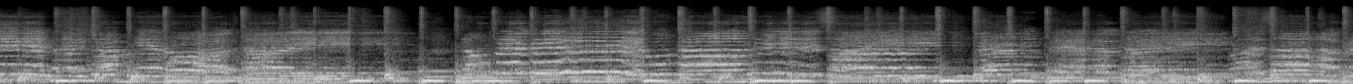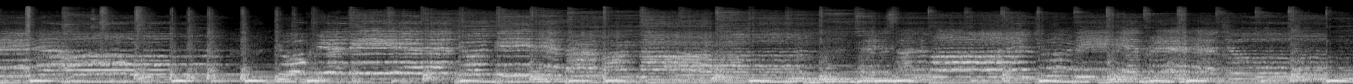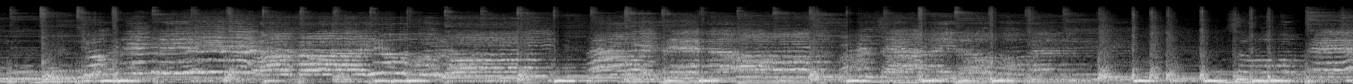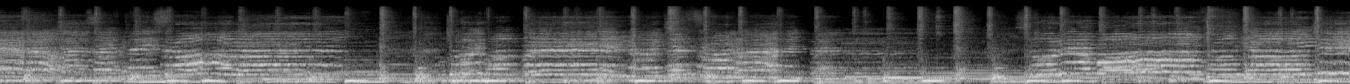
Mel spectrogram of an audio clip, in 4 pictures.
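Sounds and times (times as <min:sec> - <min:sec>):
choir singing a hymn: 0:00.0 - 0:54.0
percussion: 0:00.0 - 0:54.0.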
